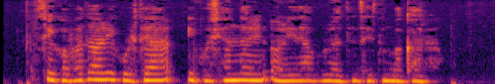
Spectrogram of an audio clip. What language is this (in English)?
Basque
